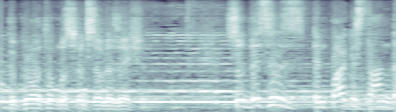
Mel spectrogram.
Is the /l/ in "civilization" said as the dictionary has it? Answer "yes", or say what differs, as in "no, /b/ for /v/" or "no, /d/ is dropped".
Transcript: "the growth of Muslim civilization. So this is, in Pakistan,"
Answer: yes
